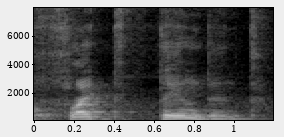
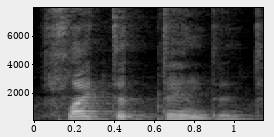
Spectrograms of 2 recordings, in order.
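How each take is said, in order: The two takes are said the same way.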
